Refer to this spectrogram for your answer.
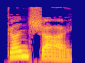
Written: gun-shy

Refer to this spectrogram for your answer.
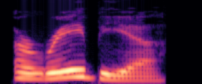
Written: Arabia

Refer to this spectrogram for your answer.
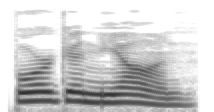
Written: bourguignon

